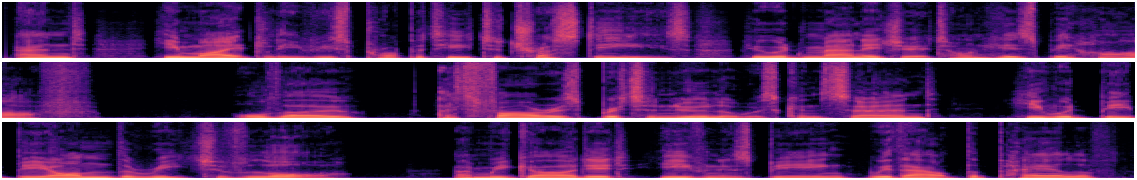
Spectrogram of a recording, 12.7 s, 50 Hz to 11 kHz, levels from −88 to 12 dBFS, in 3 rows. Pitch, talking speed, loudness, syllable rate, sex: 130 Hz, 190 wpm, -17 LUFS, 5.3 syllables/s, male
